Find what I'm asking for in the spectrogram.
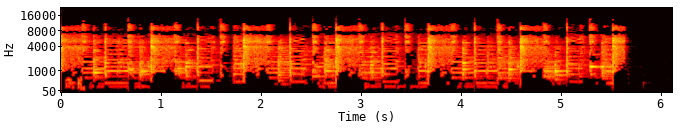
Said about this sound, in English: Oh, Ooh, sorry, phone call.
